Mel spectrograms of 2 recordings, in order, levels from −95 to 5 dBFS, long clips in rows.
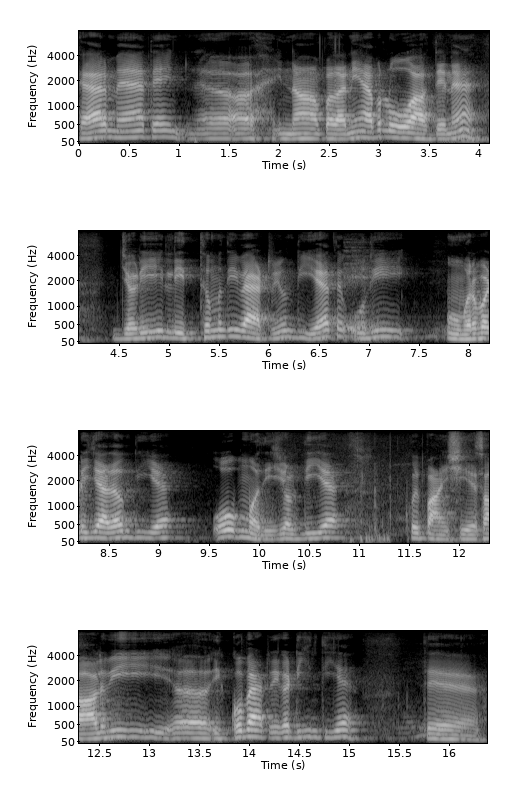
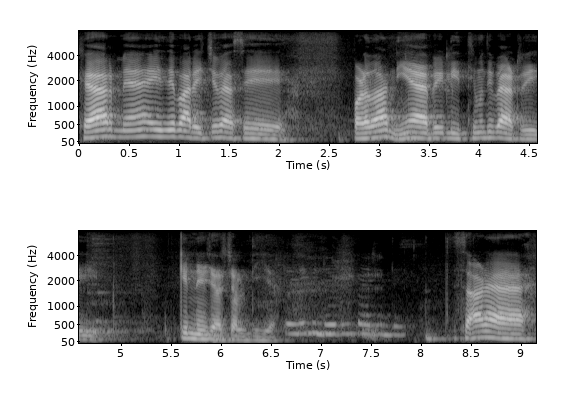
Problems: none marked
